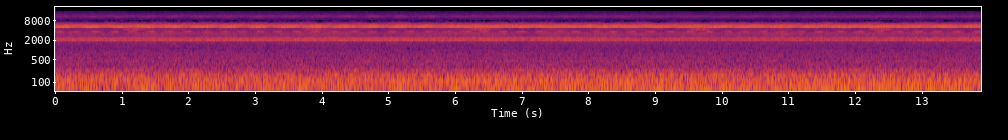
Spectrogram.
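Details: Steady high trilling of crickets on a country summer night, an even continuous drone without distinct bursts, accompanied by a low rumbling ambience.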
